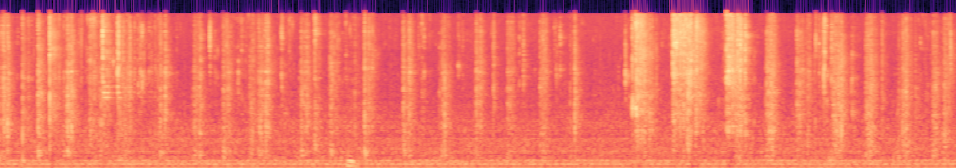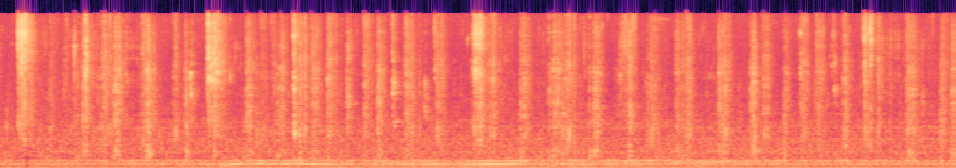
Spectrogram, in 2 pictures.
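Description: Close-miked chewing of crispy lechon (roast suckling pig) skin: dense crackly crunches throughout, with a cluster of louder crunches about ten seconds in.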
